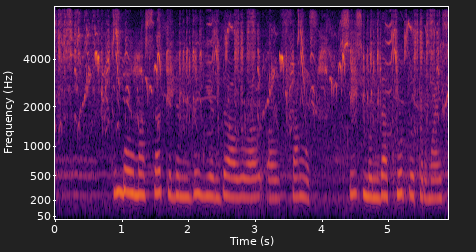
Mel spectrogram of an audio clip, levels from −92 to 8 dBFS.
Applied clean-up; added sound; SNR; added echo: none; Bird vocalization, bird call, bird song; -2 dB; none.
